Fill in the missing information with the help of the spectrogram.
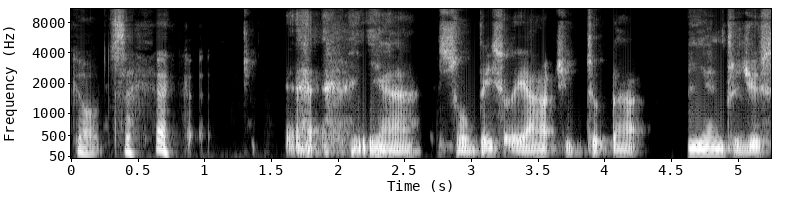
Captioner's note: laughs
